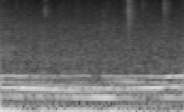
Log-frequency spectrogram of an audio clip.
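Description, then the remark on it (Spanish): Steady rain falling continuously, a dense even patter with a low rumbling undertone, moderately loud, with no voices, while lightning flashes one after another. “Había sido una pesadilla, aunque no del todo, pues la lluvia era real. Aún caía”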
